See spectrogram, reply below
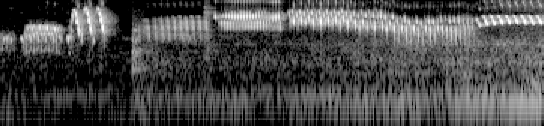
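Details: Canary song played to teach young canaries to sing, long and energetic: varied phrases move from short buzzy notes to rapid rolling trills at different pitches, ending in quick repeated high chirps.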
